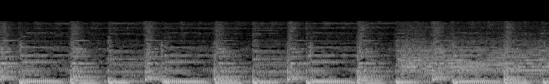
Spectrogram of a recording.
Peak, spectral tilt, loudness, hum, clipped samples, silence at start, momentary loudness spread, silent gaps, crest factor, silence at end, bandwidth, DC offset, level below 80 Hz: -8 dBFS; -6.5 dB/octave; -24 LUFS; none; under 0.1%; 0 s; 2 LU; none; 16 dB; 0 s; 8.2 kHz; under 0.1%; -30 dBFS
